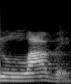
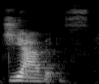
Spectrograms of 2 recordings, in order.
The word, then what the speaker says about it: llaves: of the correct pronunciation, double L in Spanish is pronunciated with a Y sound like yo. So you say amarillo. That's the correct way to say the double L sound. Keys in English, llaves.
